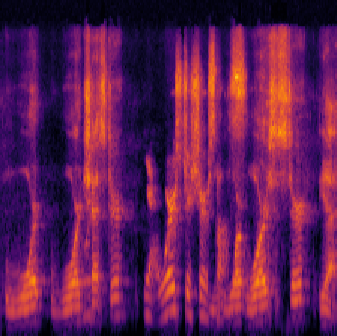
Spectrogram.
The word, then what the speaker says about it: Worcester: don't know anything about worcester i don't even know how to say it don't want to know anything about worcester worcester worcester it's actually phonetically is spelled wart worchester yeah worcestershire war sister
